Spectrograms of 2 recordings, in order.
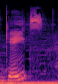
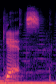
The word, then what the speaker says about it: Gaetz: spelled Gaetz, and some people pronounce it as Gaetz. It's pronounced Gaetz.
